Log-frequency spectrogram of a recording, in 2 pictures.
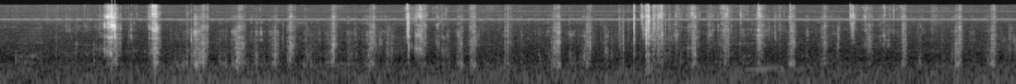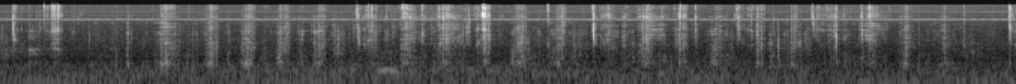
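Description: A person eating crunchy food close to the microphone: many irregular crunching bites and chewing.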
